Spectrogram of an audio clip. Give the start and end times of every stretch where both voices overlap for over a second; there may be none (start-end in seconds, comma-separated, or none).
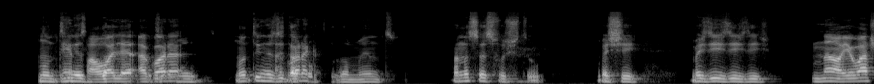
0.6-1.9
